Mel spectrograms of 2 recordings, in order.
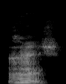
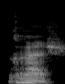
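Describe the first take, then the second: First: The R is made in the back of the throat. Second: The R is made in the back of the throat.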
